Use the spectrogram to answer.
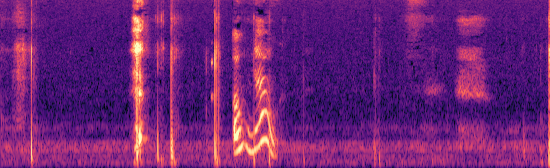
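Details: Cartoon character Peppa Pig with acted hiccups: a few sharp hiccup-like gulps with a short vocal squeak; simulated hiccups.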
